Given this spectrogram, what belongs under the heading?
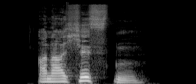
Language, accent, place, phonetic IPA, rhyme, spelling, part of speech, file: German, Germany, Berlin, [anaʁˈçɪstn̩], -ɪstn̩, Anarchisten, noun, De-Anarchisten.ogg
- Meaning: inflection of Anarchist: 1. genitive/dative/accusative singular 2. nominative/genitive/dative/accusative plural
